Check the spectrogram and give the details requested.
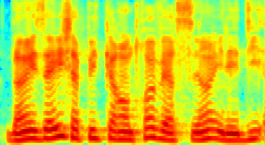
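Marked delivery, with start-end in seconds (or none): none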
